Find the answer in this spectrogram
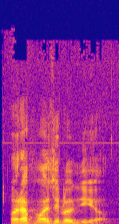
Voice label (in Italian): "ora poi", crespinese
